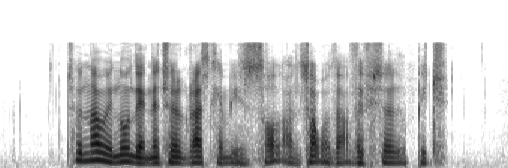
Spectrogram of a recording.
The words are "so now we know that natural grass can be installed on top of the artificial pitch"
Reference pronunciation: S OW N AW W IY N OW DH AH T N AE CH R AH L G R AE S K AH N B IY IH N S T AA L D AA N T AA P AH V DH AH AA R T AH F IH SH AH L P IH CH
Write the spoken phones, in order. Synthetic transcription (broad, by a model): S OW N AW W IY N OW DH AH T N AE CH R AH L G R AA S K AH N B IY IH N S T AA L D AA N S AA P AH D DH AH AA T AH F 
